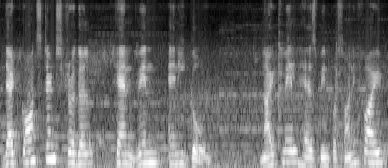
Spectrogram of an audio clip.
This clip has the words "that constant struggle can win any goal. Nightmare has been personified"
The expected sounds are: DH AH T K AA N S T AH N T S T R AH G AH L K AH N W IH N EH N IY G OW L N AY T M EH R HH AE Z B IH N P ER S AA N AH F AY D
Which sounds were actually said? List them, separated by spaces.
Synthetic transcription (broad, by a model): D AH T K AA N S T AH N T S T R AH G AH L K AH N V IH N EH N IY G OW L N AY T M EH L HH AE Z B IH N P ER S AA N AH F AY D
